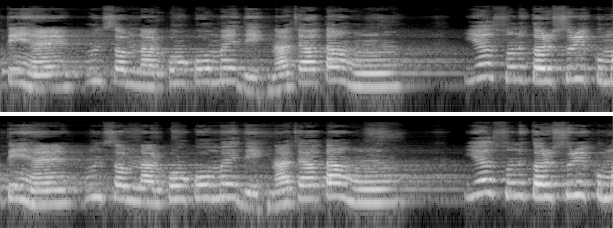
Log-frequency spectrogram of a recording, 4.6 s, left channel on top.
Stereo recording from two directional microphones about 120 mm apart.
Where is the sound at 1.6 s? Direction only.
45° right (ahead or behind).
